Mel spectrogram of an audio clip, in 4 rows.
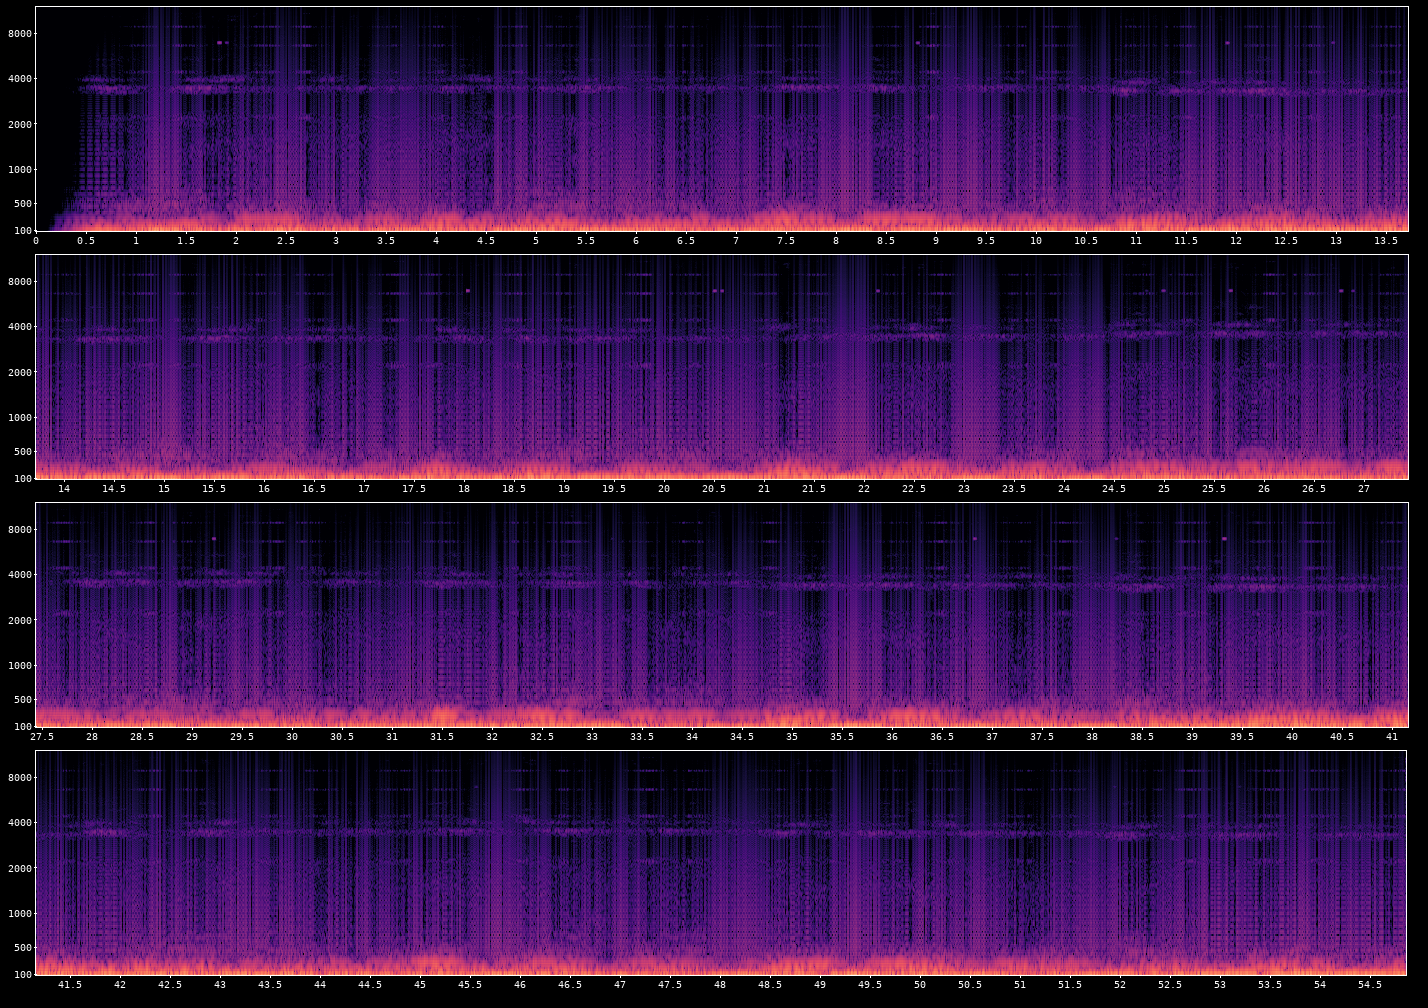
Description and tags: Modulaat Sector.
2 oscillators, some delay, reverb, stereo enhancer filter, chorus and a compressor.
Created with Psychic Modulation.
Mixed in Audacity
ambiance, ambient, black, cavern, cavernous, dark, darkglitch, darkness, dismal, dull, dusky, evil, fx, glitch, gloomy, modulate, odds, osc, raw, scorn, sector, shape, sorrow, soundscape, wave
